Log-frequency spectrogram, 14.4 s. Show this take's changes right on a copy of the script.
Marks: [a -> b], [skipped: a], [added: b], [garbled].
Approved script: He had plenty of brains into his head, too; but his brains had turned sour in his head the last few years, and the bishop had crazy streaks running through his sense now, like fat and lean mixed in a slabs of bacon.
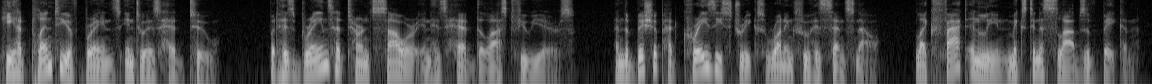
He had plenty of brains into his head, too; but his brains had turned sour in his head the last few years, and the bishop had crazy streaks running through his sense now, like fat and lean mixed in a slabs of bacon.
